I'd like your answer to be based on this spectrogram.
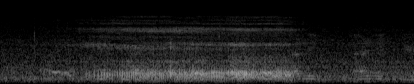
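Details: Male student asleep in class: one long rattling snore lasting about two seconds, fluttering rapidly, in a quiet room; loud snoring.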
